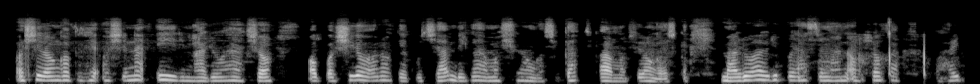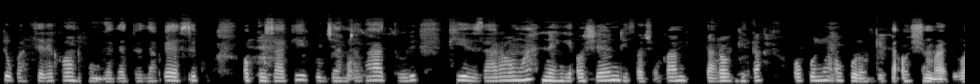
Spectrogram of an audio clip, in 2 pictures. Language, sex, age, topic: Oshiwambo, male, 25-35, finance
